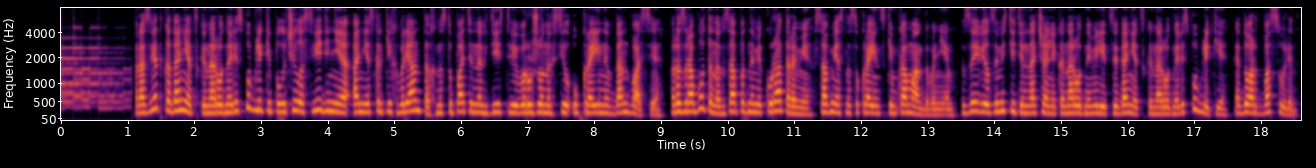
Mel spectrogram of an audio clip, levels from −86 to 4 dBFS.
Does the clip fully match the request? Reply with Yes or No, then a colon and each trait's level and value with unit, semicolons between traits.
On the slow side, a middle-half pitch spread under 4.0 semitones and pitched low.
No: slow, 105 wpm; average, 2.7 semitones; high, 210 Hz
